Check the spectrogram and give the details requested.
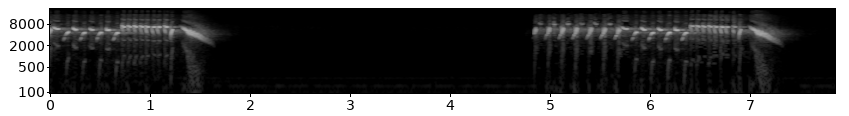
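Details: Tutoring recording of a European goldfinch for young birds: two matching twittering phrases of quick high notes, each ending in a downward slurred buzz, separated by about three seconds of silence.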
